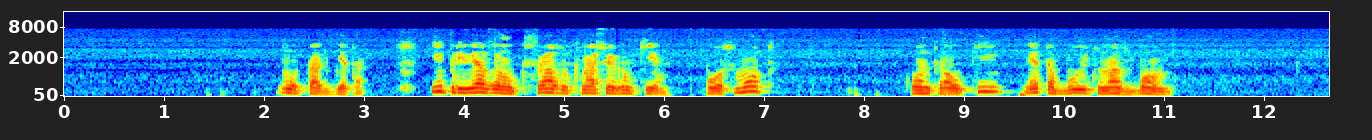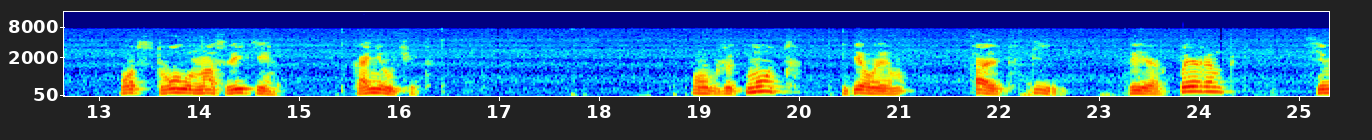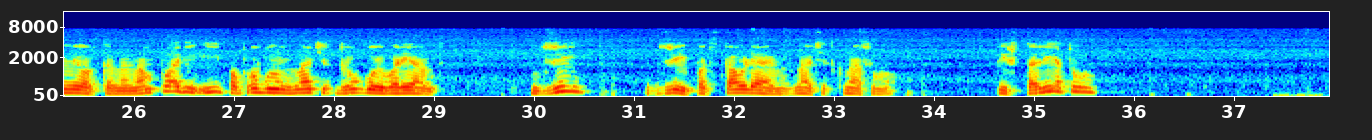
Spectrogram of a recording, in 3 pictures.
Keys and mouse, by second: 4.3 shift+click, 5.7-6.8 drag, 7.6 click, 8.9 ctrl+p, 15.7-16.7 middle drag, 17.9-19.2 drag, 20.4 click, 22.3 alt+p, 24.4 click, 25.6 KP_7, 27.6 r, 30.9 g, 32.7 middle click, 37.6-37.9 middle drag.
